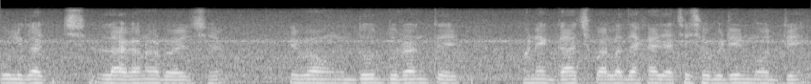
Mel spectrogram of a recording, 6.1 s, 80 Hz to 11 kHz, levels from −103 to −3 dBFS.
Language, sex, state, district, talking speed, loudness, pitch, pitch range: Bengali, male, West Bengal, North 24 Parganas, 140 wpm, -17 LUFS, 145 Hz, 140-145 Hz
